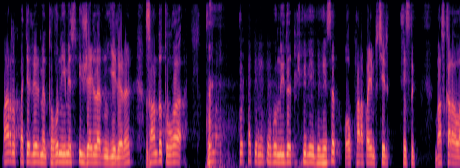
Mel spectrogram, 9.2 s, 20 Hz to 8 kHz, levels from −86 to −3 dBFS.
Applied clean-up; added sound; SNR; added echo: neural mask model DeepFilterNet 3.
